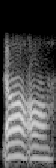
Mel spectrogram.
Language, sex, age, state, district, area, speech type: Assamese, female, 30-45, Assam, Majuli, rural, conversation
